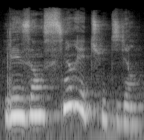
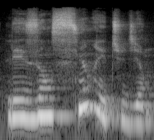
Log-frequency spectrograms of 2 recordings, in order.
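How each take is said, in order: Both takes have the same delivery.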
